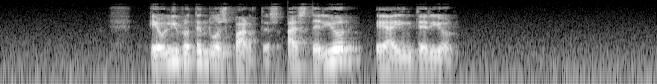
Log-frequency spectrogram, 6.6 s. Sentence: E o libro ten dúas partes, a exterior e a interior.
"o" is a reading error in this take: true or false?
false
